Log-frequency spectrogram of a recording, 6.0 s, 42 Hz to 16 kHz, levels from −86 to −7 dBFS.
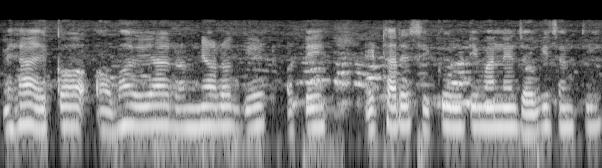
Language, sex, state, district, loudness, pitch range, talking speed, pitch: Odia, male, Odisha, Khordha, -19 LUFS, 175-190 Hz, 90 wpm, 180 Hz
